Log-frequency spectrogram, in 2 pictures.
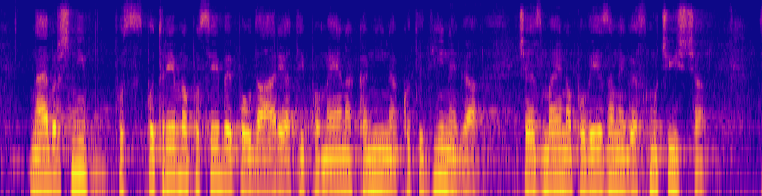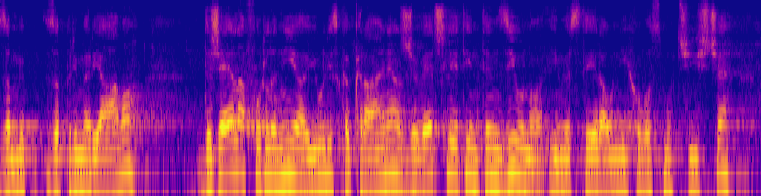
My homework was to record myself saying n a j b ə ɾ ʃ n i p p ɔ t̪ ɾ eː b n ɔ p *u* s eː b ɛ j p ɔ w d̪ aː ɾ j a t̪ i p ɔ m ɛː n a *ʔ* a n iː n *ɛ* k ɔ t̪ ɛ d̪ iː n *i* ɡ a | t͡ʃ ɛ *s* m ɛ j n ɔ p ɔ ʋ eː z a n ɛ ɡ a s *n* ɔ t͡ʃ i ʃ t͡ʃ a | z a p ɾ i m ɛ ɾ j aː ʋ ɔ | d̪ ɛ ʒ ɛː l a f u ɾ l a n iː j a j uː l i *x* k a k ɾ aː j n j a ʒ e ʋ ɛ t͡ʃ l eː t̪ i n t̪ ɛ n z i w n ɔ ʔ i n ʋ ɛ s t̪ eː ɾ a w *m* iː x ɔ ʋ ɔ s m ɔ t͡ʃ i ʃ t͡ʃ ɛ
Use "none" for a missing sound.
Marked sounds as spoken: ɔ, k, a, ɛ, z, m, s, n

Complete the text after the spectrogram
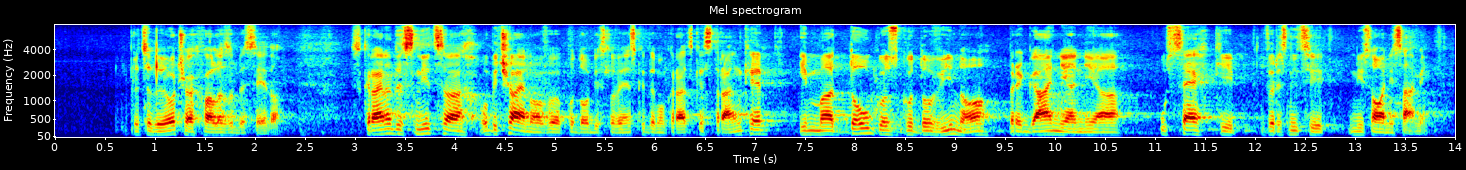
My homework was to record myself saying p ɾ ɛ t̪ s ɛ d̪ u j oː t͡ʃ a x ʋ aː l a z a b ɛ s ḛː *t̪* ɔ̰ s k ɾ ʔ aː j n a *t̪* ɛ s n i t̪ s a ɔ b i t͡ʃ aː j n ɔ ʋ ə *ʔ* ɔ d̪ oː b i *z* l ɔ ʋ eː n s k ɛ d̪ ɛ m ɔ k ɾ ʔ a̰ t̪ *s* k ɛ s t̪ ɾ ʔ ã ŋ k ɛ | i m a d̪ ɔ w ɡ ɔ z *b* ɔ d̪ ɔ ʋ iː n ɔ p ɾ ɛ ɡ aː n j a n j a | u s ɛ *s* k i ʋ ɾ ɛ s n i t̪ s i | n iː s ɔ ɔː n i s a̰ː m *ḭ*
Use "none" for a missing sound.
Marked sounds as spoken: d̪, d̪, p, s, s, ɡ, x, ḭ

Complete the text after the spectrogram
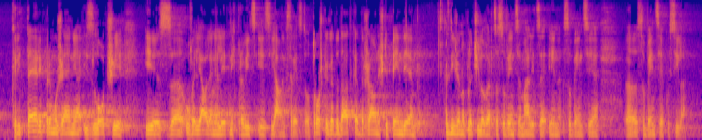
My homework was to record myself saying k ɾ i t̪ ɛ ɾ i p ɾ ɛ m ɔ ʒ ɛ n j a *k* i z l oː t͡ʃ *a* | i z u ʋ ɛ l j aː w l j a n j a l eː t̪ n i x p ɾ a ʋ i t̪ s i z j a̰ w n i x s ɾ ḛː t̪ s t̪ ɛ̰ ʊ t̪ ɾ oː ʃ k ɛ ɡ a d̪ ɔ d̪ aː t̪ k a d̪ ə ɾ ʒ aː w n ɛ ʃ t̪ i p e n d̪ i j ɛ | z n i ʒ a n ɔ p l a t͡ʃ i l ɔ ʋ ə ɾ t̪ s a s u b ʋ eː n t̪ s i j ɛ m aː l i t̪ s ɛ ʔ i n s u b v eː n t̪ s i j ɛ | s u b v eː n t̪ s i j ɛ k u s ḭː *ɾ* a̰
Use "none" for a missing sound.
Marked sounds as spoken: ʔ, i, l

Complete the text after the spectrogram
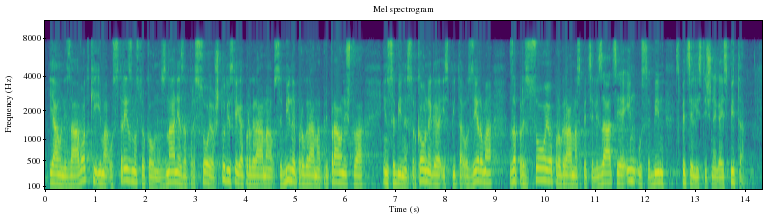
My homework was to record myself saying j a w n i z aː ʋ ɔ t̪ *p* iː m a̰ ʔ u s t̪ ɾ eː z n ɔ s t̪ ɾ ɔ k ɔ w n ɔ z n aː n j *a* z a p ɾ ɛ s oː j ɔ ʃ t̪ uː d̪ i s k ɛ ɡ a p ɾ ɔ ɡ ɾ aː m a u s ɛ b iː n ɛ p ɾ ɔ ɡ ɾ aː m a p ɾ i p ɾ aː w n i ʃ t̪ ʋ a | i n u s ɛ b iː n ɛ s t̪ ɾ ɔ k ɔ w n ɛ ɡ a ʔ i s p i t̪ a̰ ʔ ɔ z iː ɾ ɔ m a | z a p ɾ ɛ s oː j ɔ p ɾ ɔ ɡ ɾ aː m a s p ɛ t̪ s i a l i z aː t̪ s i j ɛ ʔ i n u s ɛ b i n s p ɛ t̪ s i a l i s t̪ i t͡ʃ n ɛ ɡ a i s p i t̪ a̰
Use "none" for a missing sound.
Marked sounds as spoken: k, ɛ

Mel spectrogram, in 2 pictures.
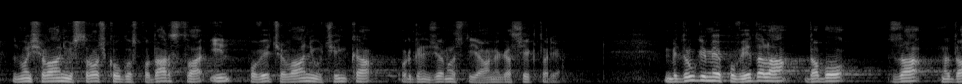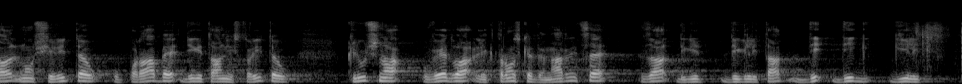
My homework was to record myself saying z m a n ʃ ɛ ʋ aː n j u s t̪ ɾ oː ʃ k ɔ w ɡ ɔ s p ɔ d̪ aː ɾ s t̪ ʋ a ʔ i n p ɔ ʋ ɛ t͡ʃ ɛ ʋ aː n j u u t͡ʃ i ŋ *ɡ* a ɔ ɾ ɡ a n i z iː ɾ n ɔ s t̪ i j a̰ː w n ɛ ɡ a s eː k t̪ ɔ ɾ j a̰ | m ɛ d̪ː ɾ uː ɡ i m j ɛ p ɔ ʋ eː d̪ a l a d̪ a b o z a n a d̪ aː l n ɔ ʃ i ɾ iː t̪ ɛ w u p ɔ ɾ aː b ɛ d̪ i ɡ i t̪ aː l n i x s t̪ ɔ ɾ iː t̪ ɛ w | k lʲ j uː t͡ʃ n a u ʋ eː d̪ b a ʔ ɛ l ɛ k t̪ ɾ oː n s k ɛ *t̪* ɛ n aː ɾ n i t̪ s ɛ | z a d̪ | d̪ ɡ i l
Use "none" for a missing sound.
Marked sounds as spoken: k, d̪

